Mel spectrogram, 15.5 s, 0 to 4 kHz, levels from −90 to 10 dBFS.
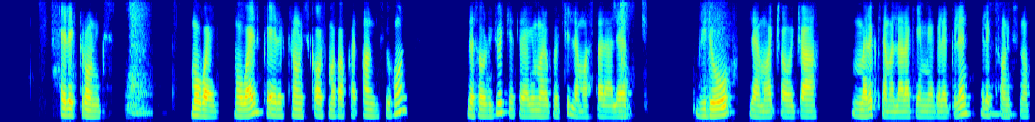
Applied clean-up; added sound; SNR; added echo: none; none; none; none.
